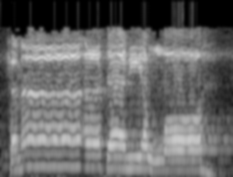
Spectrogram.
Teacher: إذن عند الوصل كلمة فما آتاني الله إذا أردنا أن نصلها تثبت الياء المفتوحة، إذا أردنا الوصل تثبت الياء المفتوحة، نقول فما آتاني الله، مع أنها غير مرسومة في القرآن، مع أنها غير مرسومة.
